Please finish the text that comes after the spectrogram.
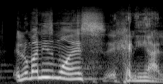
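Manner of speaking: tongue-in-cheek sarcasm. Saying a line, then admitting it was meant sarcastically: sarcastic tone. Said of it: "lo digo sarcásticamente".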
